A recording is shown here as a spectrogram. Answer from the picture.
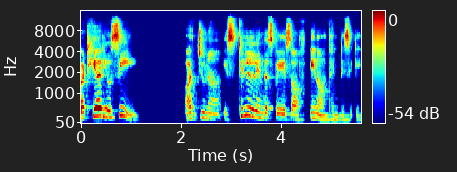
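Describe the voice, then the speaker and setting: A woman with a fairly low pitch and a dark, mellow tone makes very wide pitch swings. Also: fairly slow pace. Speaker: spiritual teacher. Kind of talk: lecture. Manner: slow.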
